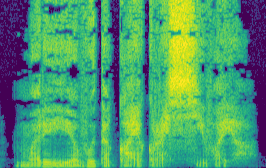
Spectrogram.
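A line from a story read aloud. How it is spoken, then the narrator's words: Hoarse wheeze. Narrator (Russian): Он прохрипел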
